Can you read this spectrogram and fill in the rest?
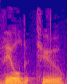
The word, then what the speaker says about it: Wild 2: a satellite that went to this to Vild 2, which is a comet. It's spelled out Wild 2, but it's German, so it's Vild 2.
